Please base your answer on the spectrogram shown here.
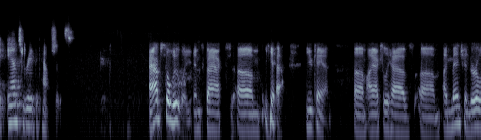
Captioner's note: chuckles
